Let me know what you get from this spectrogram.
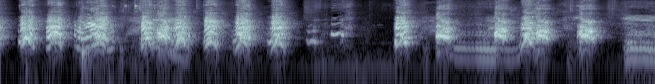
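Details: A young Jack Russell Terrier named Toby, one year old, barks insistently at a chattering Furby toy. The quick, punchy barks repeat in a steady volley, pausing briefly while the toy's buzzy synthetic voice answers.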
